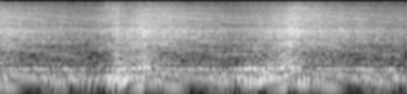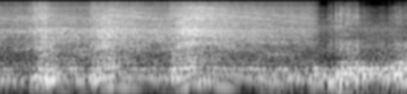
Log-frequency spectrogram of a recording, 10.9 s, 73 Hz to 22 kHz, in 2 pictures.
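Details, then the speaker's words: Turbo Mazda Miata, built 1.6L with new head gasket and unequal-length turbo manifold, warming to operating temp, gauges showing good voltage, air-fuel, coolant and boost: repeated rev blips with faint whistle above exhaust each rev; healthy turbo spool. "We got good battery voltage, good air fuel, RPM, coolant, good boost. Oh, you can definitely hear the turbo."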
